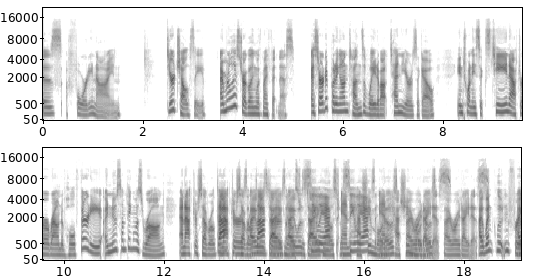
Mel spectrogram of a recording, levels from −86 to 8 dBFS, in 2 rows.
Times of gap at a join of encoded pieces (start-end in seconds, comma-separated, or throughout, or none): none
